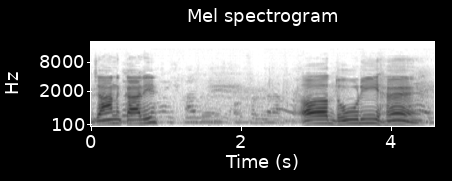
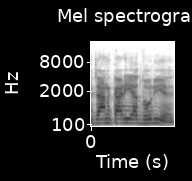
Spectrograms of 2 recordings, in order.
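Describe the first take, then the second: First: Very slow, each word drawn out; teacher dictating the answer very slowly; slow dictation. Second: Said in the usual way. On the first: Shown as a demonstration. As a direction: dictate it slowly so they can write. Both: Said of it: "तो इसको लिखेंगे".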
